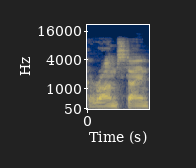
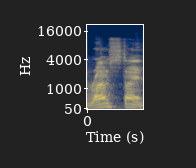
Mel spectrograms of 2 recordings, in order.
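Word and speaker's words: Rammstein: It's supposed to be like Ramstein or something. Wait, are you sick too like? No, I was just going to clear my throat and say Ramstein. Yeah.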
